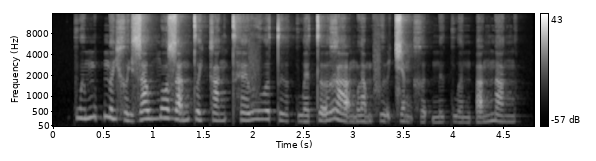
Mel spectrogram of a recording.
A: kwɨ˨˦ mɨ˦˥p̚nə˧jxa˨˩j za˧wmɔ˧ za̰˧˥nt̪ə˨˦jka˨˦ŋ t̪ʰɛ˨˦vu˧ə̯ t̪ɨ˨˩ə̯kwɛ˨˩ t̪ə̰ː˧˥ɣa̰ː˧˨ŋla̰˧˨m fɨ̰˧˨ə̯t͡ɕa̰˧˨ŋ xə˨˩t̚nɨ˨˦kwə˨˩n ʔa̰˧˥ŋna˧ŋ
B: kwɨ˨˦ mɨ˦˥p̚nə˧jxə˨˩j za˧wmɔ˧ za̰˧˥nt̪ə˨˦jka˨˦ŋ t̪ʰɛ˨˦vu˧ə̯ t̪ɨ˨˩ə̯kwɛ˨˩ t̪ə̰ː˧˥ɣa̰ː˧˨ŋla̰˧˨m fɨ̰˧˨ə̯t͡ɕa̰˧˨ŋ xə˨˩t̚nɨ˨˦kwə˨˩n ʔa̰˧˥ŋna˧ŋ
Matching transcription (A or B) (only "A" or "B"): B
